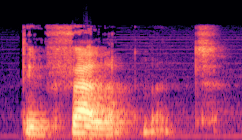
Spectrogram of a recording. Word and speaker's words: development: the first one development is it the second one development the third one development or the last syllable development in this case it's the second syllable development now you couldn't know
